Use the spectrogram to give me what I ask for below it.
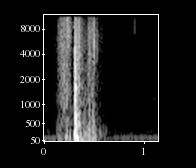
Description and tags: body-fall-4
One of the sounds was created by me literately throwing myself on a hard concrete surface, the other 3 were created by dropping a punching bag on the same hard cold surface.
This sound is part of the filmmakers archive by Dane S Casperson
A rich collection of sound FX and Music for filmmakers by a filmmaker
~Dane Casperson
